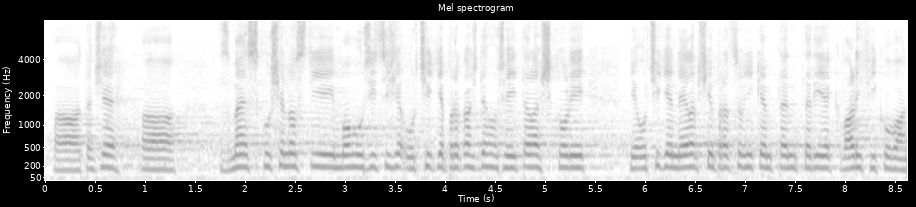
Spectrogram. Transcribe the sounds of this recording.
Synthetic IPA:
t̪aɡʒɛ | zmɛːskuʃɛno̞scɪmoɦur̝iːt͡sɪʒɛʔuɾt͡ʃɪcɛpɾo̞kaʒdɛːɦor̝ɛɟɪt̪ɛlɛʃko̞lɪ | jɛuɾt͡ʃɪcɛnɛjlɛpʃiːmpɾat͡sovɲiːkɛmt̪ɛnk̚t̪ɛɾiːjɛkvalɪfɪkovan

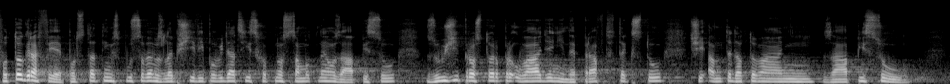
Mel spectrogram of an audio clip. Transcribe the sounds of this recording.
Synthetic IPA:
fo̞t̪o̞ɡɾafɪjɛpot̪st̪at̪niːmspuːso̞bɛmzlɛpʃiːvɪpo̞viːdat͡siːsxo̞pnost̪samo̞t̪nɛːɦo̞zaːpɪsu | zuːʒiːpɾo̞st̪o̞ɾpɾo̞ʔuvaːɟɛɲiːnɛpɾaft̪ft̪ɛkst̪ut͡ʃɪʔant̪ɛdat̪o̞vaːɲiːzaːpɪsuː

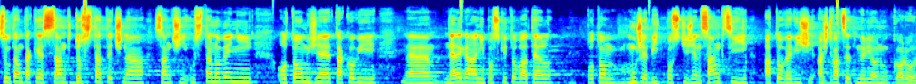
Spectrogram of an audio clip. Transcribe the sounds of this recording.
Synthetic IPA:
so̞wt̪amt̪akɛːsado̞st̪at̪ɛt͡ʃnaːsaŋk̚t͡ʃɲiːʔust̪ano̞vɛɲiː | ʔot̪o̞mʒɛt̪ako̞viː | nɛlɛɡaːlɲiːpo̞skɪt̪o̞vat̪ɛlpo̞t̪o̞mːuːʒɛbiːt̪̚po̞scɪʒɛnsaŋkt͡siː | ʔat̪o̞vɛviːʃiʔaʒdvat͡sɛt̪mɪlɪjonuːko̞ɾun

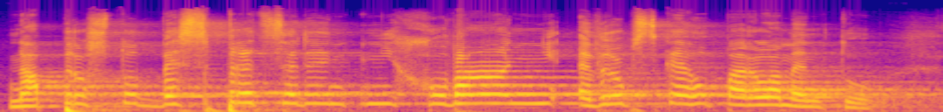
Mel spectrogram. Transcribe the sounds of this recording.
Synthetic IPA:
napɾost̪obɛspɾɛt͡sɛdɛnt̪ɲiːxovaːɲiːʔɛvɾo̞pskɛːɦo̞paɾlamɛnt̪u

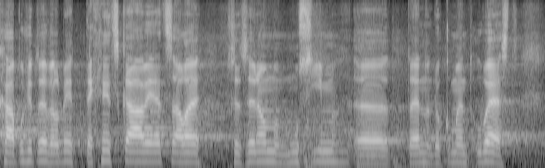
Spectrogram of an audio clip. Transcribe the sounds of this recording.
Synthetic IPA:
xaːpuʒɛt̪ojɛvɛlmɪt̪ɛxnɪt͡skaːvjɛt͡salɛ | pr̝̥ɛt̪t͡sɛjɛno̞mːusiːmt̪ɛndo̞kumɛnt̪ʔuvɛːst̪

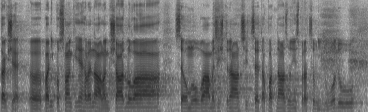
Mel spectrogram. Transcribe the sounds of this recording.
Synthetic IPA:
t̪aɡʒɛ | paɲiːpo̞slaŋkɪɲɛɦɛlɛnalaŋkʃaːdlo̞vaː | sɛo̞mlo̞wvaːmɛzɪʃt̪r̩naːt͡st̪r̥ɪt͡sɛt̪apat̪naːt͡sd͡z̪ɦo̞ɟɪnspɾat͡so̞vɲiːɣduːvo̞du

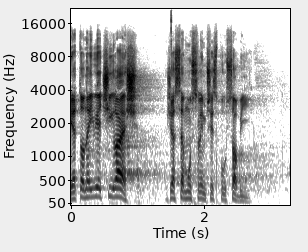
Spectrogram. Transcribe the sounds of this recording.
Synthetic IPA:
jɛt̪o̞nɛjvjɛt͡ʃiːlɛʃʒɛsɛmuslɪmpr̝̥ɪspuːsobḭː

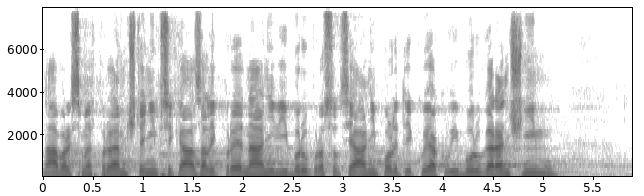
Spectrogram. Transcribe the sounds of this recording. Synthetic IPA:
naːvr̩xsmɛfpr̩vɛːmt͡ʃt̪ɛɲiːpr̝̥ɪkaːzalɪk̚pɾo̞jɛdnaːɲiːviːbo̞ɾupɾo̞so̞t͡sɪjaːlɲiːpo̞lɪt̪ɪkujakviːbo̞ɾuɡaɾant͡ʃɲiːmu

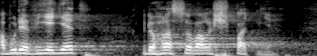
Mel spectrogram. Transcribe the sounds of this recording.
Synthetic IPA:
abudɛvjɛɟɛt̪ | ɡ̥do̞ɦlaso̞valʃpat̪ɲɛ̰

